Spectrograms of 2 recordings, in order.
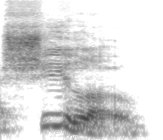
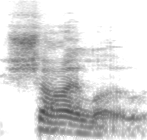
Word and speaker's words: Shiloh: Ark of the Covenant at Shilo or Shiloh as English people generally pronounce it now as far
